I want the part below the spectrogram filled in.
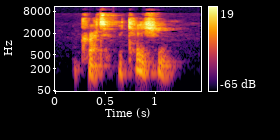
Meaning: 1. The act of gratifying or pleasing, either the mind, or the appetite or taste 2. A gratuity; a reward 3. A feeling of pleasure; satisfaction
- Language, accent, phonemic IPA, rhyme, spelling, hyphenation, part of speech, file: English, Southern England, /ˌɡɹætɪfɪˈkeɪʃən/, -eɪʃən, gratification, grat‧i‧fi‧ca‧tion, noun, LL-Q1860 (eng)-gratification.wav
